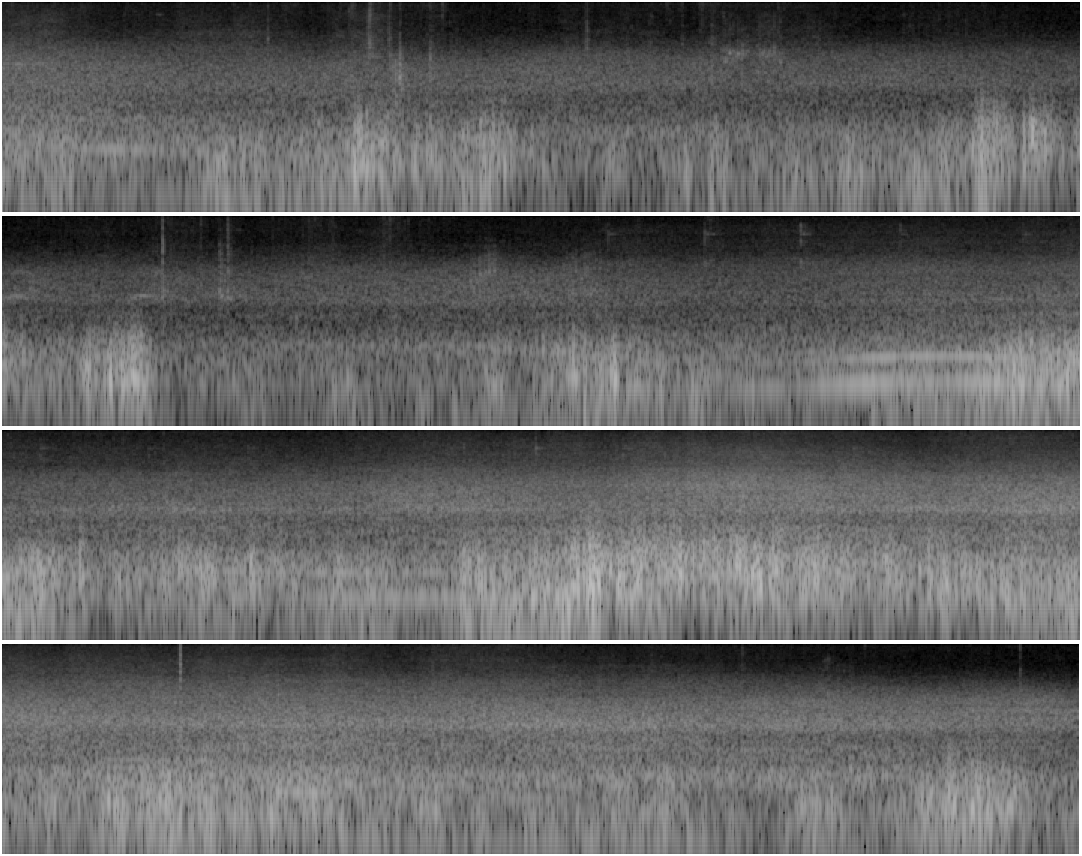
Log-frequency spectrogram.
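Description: A diesel train engine idles with a low, steady rumble close by.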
